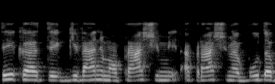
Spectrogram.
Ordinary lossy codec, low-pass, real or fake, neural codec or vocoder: MP3, 64 kbps; 7.2 kHz; fake; codec, 16 kHz, 8 kbps, FunCodec, trained on LibriTTS, 25 frames a second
